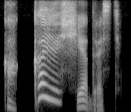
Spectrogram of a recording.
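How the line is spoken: Snorting. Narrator (Russian): хмыкнула я

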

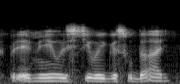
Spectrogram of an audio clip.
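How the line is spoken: Meek babbling. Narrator (Russian): лепетал, выпустивший из себя всю важность аптекарь

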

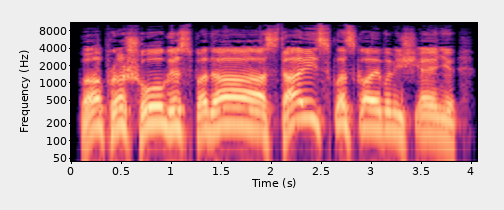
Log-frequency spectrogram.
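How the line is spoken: Hoarse shout. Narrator (Russian): хрипло закричал Машин

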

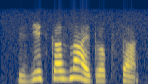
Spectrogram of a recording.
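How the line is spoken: Angry. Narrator (Russian): сердито сказал Вальброса

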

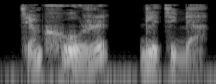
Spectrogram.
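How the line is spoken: Grumbling cat. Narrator (Russian): проворчал кот

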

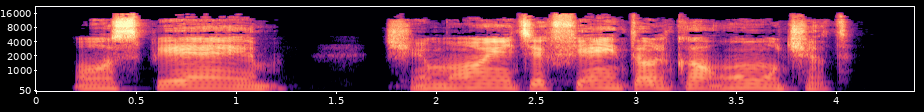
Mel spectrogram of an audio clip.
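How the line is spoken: Flushed grumbling. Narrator (Russian): проворчал раскрасневшийся бургомистр Пикс

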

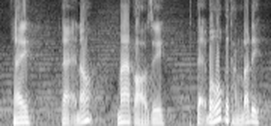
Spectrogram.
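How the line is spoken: Loud laughing. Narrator (Vietnamese): Thằng Nam cười lớn

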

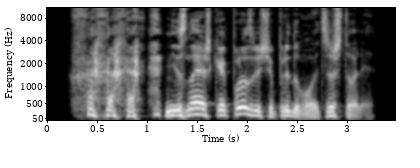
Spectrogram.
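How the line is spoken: Laughing. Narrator (Russian): рассмеялся Напалм

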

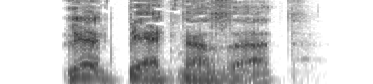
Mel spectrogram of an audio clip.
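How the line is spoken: Quick growling answer. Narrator (Russian): мгновенно ответил он, вновь зарычав

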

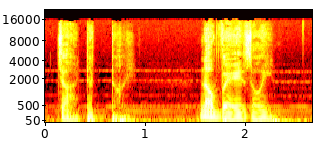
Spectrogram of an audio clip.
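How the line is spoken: Terrified choked voice. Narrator (Vietnamese): ông xanh mặt, đôi môi run rẩy, giọng cũng như nghẹn lại

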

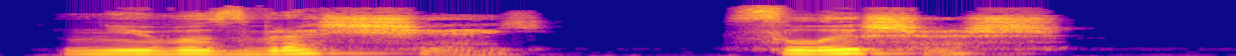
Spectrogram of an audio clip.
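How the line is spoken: Whispered. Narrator (Russian): прошептал он

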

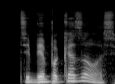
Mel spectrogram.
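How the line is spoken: Soft. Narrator (Russian): мягко сказал я

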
